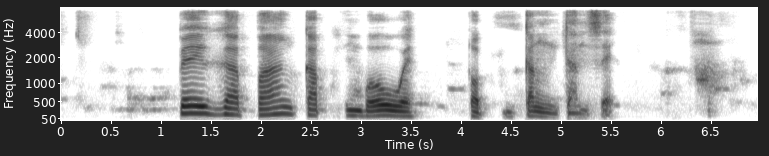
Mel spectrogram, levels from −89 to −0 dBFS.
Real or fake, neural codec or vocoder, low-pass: fake; autoencoder, 48 kHz, 32 numbers a frame, DAC-VAE, trained on Japanese speech; 7.2 kHz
